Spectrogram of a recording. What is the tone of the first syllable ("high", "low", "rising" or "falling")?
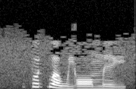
high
